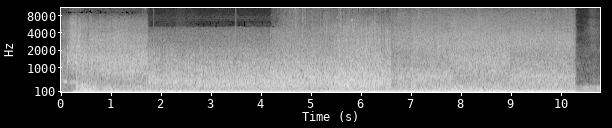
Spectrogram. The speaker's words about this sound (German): Okay, wir hören uns jetzt den Sound einer Methanrakete an. Ihr lasst die Mikros offen, dann können Sie das kommentieren. Es spricht für sich selber. Ignition jetzt.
